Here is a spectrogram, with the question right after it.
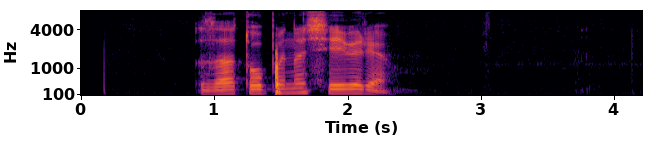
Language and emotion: Russian, neutral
